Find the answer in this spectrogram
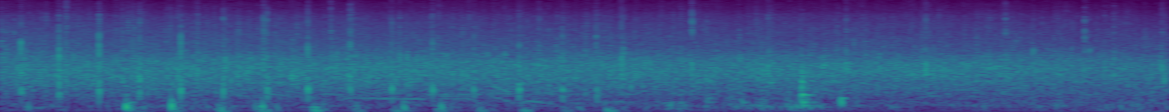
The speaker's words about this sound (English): Je vous remercie pour la clarté de cette décision judiciaire, mesdames et messieurs, nous pouvons les applaudir. Bravo.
